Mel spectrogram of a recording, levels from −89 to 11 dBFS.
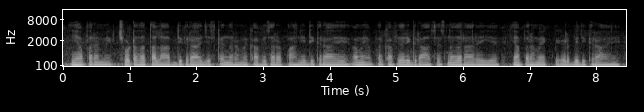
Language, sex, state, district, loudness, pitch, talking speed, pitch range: Hindi, male, Maharashtra, Dhule, -29 LUFS, 130 Hz, 255 wpm, 125-135 Hz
